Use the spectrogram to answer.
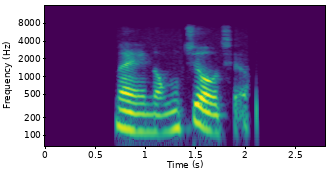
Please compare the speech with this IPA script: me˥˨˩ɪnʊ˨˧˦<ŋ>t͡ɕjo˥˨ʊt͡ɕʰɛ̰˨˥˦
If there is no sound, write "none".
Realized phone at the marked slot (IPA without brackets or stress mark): ŋ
